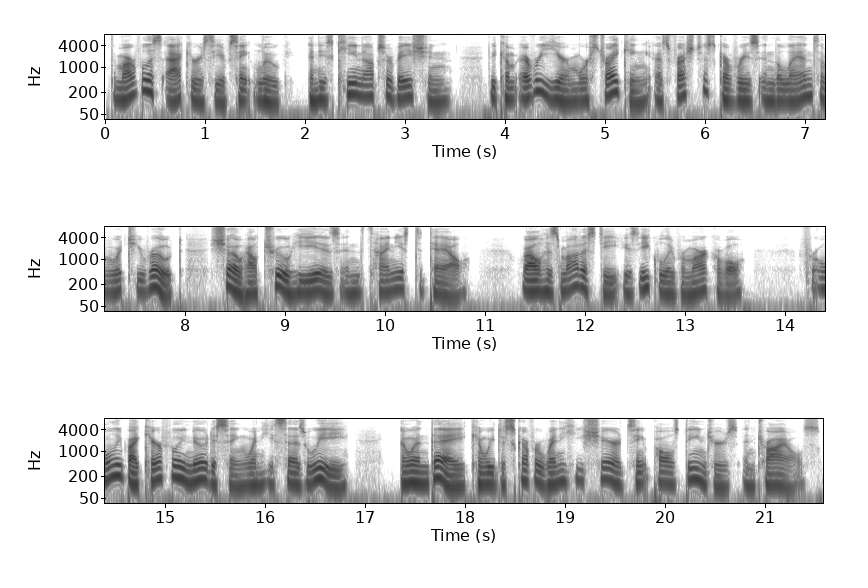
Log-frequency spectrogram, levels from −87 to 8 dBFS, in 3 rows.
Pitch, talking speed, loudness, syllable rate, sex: 130 Hz, 175 wpm, -21 LUFS, 5.2 syllables/s, male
